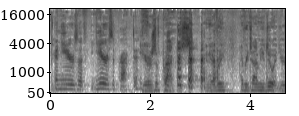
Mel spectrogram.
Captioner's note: laughing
